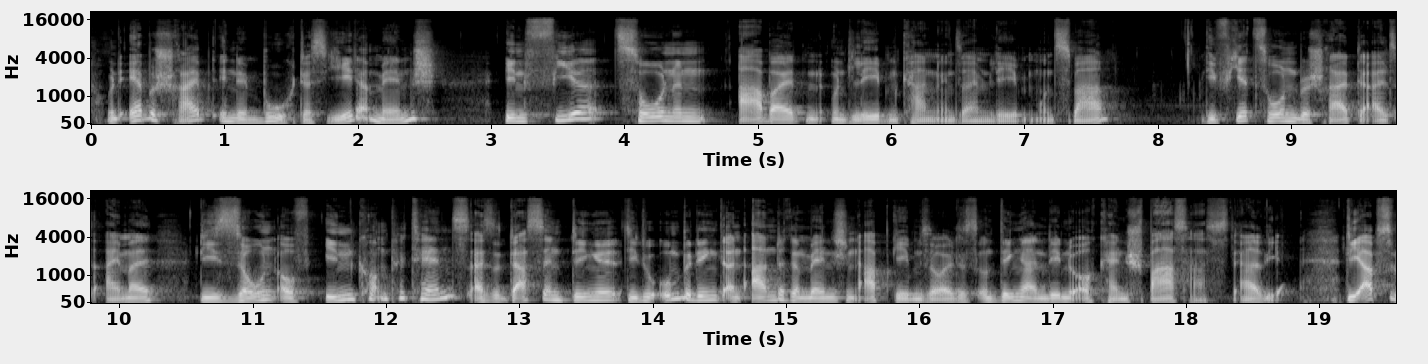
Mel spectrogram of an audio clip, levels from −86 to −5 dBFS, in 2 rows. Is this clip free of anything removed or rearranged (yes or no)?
no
